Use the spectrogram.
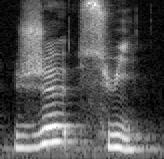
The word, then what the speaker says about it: je suis: La première personne du singulier se dice je suis, como ya vimos en la presentación. Je suis con una S final qui ne se prononce pas, que no se pronuncia.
